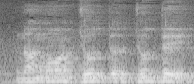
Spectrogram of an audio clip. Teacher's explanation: ਜਿਹੜੇ ਧਦੇ ਹੁੰਦੇ ਆ ਇਹ ਭਾਰੇ ਕਰਕੇ ਬੋਲਣੇ ਪੈਂਦੇ ਹਨ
